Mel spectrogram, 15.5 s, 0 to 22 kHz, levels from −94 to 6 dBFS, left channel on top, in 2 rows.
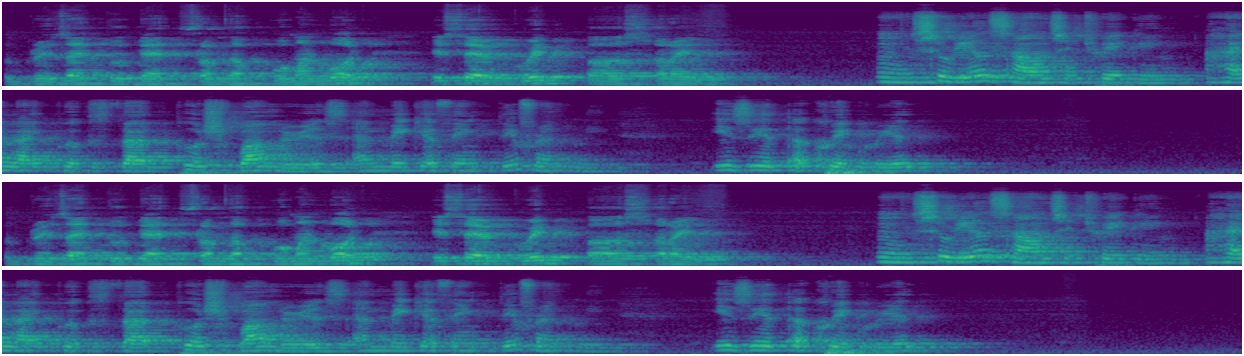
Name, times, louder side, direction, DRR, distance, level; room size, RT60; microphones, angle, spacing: voice 1, 0.0-2.3 2.7-4.4, right 1 dB, ahead, 0 dB, 4.2 m, -33 dB
voice 2, 5.5-11.5 12.2-13.5, equal, 20° left, 1 dB, 4.2 m, -34 dB
26.0 x 23.5 x 4.5 m, 0.96 s
head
